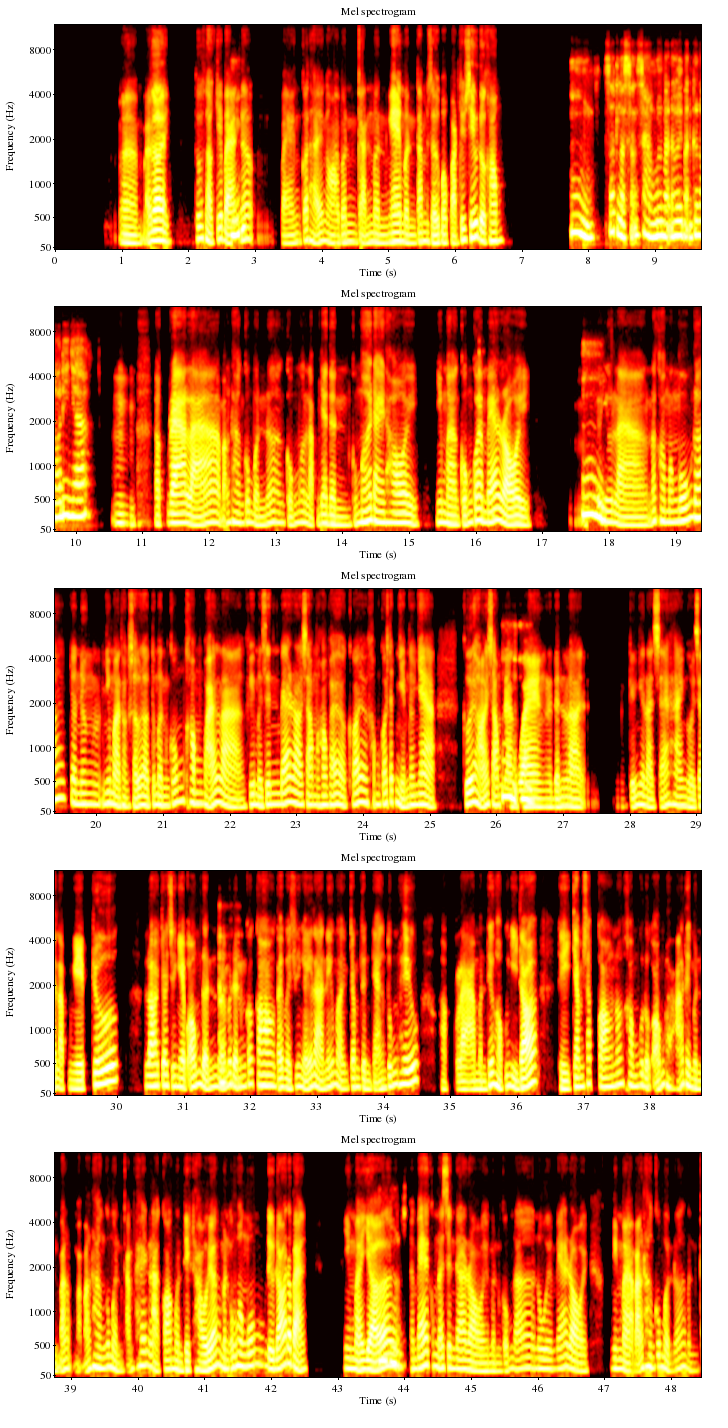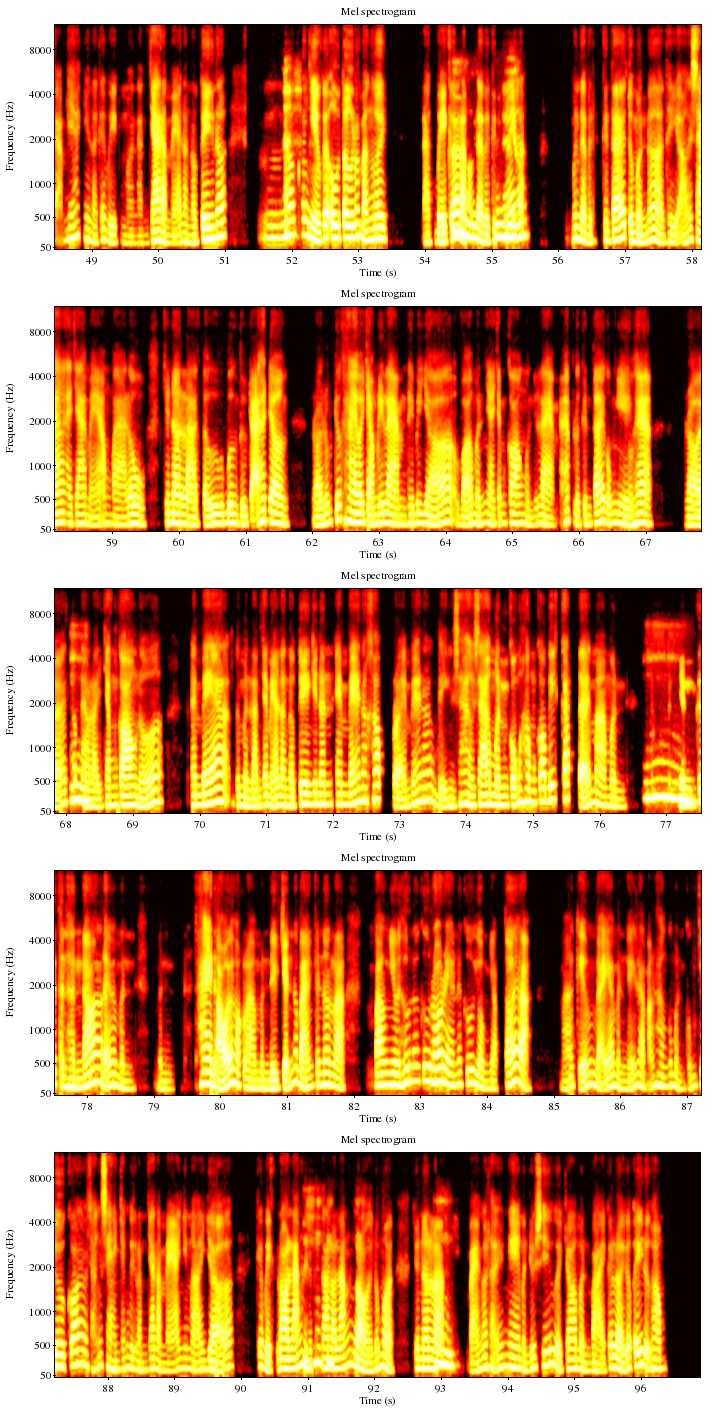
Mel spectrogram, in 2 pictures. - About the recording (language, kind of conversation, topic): Vietnamese, advice, Bạn cảm thấy thế nào khi lần đầu trở thành cha/mẹ, và bạn lo lắng nhất điều gì về những thay đổi trong cuộc sống?
- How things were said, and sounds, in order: other background noise; tapping; chuckle; other noise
